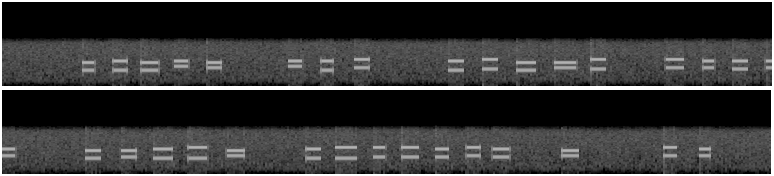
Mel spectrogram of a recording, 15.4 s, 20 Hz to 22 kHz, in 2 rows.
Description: DTMF, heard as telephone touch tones, dialled by hand, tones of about 170 ms. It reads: 12107 029 26176 9858 14237 2366595 7 98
